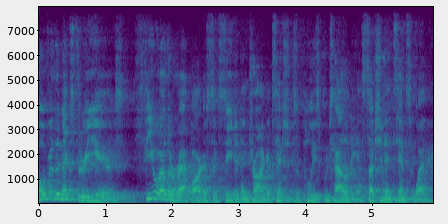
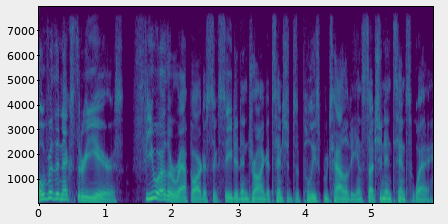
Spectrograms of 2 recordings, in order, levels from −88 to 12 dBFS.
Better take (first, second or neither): second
